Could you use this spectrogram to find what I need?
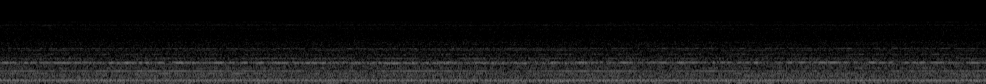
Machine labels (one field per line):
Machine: pump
